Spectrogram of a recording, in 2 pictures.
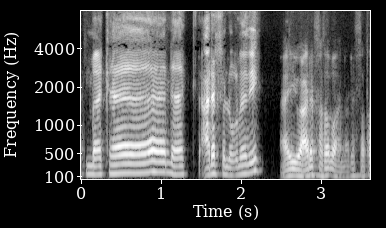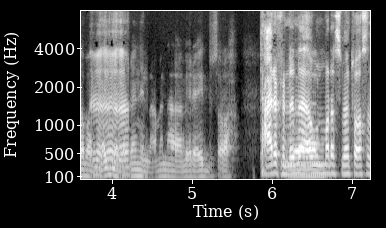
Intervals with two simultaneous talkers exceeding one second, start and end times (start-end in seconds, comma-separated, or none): none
